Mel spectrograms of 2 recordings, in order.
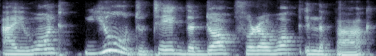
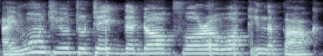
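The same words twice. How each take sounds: First: One word is given strong contrastive emphasis. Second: It is said with plain, even stress throughout. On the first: It implies a meaning beyond the literal words. "it means I want you" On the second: It means exactly what the words say. "it means exactly what the words say"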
